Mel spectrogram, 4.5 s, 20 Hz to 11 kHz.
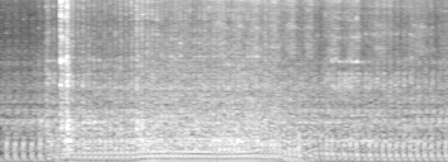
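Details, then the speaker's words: Woodland Mills HM126 sawmill, 9.5 hp Kohler engine: throttle raised from putting idle to a higher even drone as the centrifugal clutch engages and starts the blade, then eases back; running smooth, normal. "This is our throttle, and with this, it's got a centrifugal clutch. It's going to start the blade."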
